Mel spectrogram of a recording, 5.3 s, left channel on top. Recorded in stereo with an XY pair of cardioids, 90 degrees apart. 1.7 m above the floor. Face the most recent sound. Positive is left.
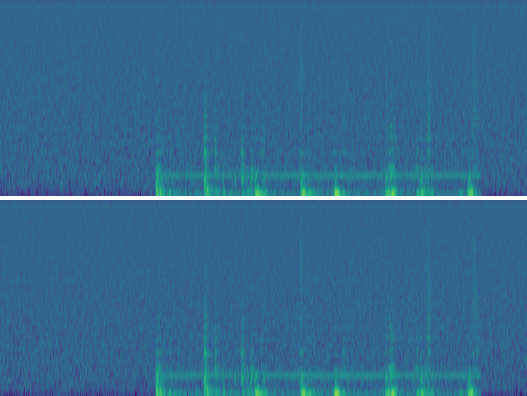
turn(degrees=-10)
